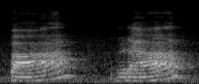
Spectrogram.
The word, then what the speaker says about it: parabéns: Aqui, parabéns. Acentua-se aqui a última sílaba, termina em ens, tá?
